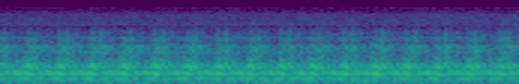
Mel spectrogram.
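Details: Fan running: an even, smooth, steady hum with no rising buzz or rattle. The fan motor runs normally here; the concern was fan noise when powered through a DC-to-AC power inverter.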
